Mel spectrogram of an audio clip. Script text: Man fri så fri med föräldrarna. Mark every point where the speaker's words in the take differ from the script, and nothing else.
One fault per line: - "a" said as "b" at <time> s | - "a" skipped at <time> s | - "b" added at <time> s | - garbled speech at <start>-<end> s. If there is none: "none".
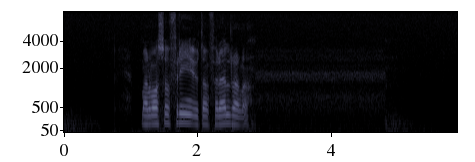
- "fri" said as "var" at 1.3 s
- "med" said as "utan" at 1.9 s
